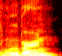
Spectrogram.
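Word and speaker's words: Woburn: Wuburn. Come on. Is it really Wuburn? It's Wuburn.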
